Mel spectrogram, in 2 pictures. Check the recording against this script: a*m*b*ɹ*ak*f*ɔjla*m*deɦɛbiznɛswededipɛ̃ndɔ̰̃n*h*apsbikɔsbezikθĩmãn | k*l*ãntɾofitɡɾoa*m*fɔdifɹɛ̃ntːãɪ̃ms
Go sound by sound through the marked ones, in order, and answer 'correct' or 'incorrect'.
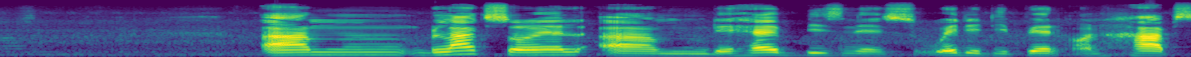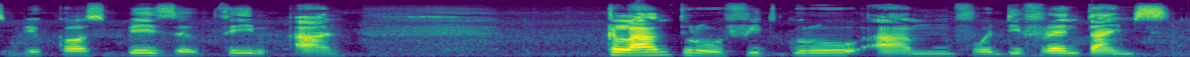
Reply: correct, incorrect: l, incorrect: s, correct, correct, correct, correct

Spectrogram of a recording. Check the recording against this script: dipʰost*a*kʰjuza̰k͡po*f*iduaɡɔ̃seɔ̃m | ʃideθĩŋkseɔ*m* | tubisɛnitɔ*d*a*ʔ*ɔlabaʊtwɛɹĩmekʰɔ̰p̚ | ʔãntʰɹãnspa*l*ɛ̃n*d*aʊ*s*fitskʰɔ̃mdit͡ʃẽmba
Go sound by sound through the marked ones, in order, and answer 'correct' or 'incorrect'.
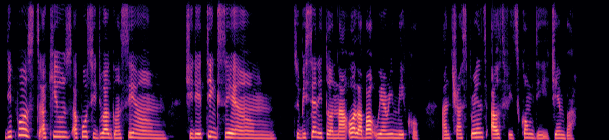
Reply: correct, incorrect: s, correct, incorrect: n, correct, incorrect: ɹ, incorrect: t, incorrect: t

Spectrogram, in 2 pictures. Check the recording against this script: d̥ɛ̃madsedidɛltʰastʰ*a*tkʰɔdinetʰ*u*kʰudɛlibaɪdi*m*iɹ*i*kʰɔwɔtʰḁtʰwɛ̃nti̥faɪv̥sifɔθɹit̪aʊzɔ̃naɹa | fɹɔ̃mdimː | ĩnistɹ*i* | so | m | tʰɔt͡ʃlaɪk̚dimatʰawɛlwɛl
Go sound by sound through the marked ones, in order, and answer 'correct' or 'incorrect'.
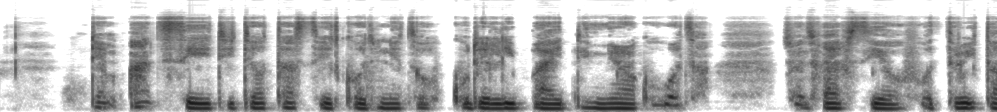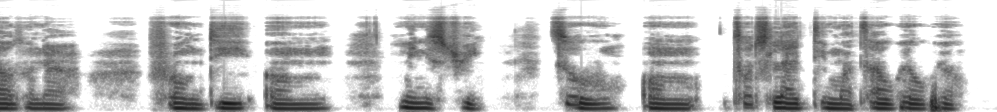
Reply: incorrect: e, incorrect: ɔ, correct, incorrect: a, correct

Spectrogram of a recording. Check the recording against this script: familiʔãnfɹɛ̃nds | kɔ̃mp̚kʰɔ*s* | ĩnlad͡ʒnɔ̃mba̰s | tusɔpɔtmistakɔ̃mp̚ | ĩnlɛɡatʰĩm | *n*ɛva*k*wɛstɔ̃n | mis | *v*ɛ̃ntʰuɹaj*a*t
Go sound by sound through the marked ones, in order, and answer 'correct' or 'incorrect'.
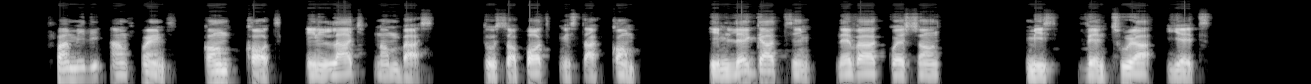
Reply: incorrect: t, correct, correct, correct, incorrect: ɛ

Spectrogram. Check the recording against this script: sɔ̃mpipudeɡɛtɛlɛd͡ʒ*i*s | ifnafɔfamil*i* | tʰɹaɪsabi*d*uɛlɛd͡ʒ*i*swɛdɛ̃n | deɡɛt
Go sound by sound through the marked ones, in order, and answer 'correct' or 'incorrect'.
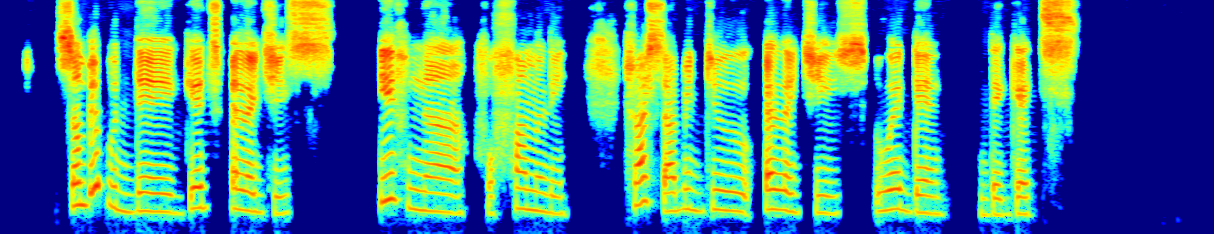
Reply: correct, correct, correct, correct

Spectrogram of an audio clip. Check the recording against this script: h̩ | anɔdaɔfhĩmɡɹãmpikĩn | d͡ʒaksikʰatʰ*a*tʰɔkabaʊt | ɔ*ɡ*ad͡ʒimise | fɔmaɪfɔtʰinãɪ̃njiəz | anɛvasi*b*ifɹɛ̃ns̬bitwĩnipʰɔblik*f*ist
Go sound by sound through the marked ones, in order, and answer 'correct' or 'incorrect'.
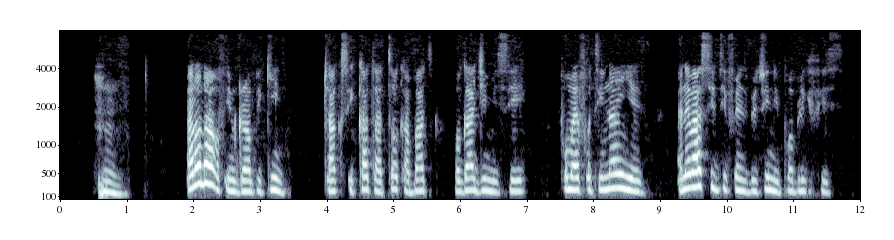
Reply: correct, correct, incorrect: d, correct

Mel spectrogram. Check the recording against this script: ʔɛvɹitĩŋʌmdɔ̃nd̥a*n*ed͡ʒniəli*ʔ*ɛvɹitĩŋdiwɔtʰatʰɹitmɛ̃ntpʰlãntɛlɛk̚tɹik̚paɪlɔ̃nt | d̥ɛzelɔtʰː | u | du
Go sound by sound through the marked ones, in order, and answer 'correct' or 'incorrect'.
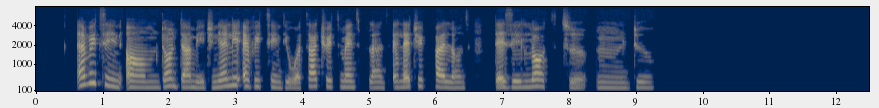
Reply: incorrect: m, correct

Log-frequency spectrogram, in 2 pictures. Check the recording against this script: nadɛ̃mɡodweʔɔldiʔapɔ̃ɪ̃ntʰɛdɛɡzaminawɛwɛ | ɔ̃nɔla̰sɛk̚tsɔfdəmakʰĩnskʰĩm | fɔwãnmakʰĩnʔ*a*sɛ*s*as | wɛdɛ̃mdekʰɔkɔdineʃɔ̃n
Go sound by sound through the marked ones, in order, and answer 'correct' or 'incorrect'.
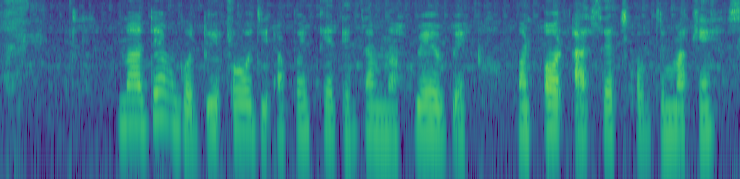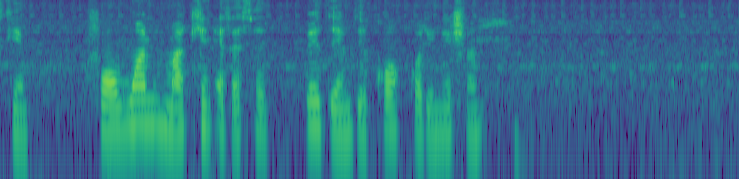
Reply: incorrect: ɛ, correct

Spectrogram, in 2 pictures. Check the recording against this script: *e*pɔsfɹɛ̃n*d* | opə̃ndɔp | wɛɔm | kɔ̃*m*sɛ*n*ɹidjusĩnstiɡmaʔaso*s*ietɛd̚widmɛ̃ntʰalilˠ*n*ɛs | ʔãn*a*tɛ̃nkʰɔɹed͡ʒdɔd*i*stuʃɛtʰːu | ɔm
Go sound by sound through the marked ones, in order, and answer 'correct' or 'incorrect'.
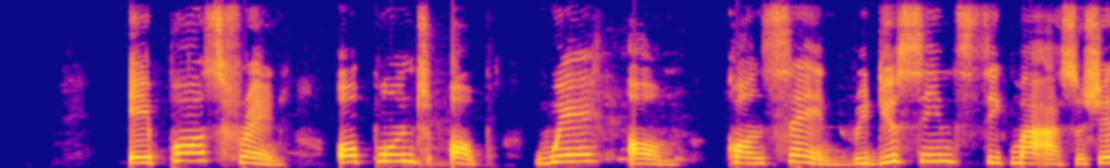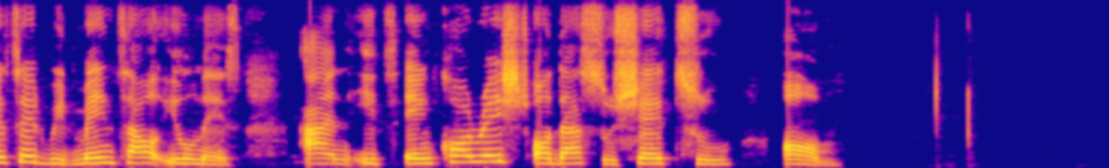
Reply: correct, correct, incorrect: n, correct, incorrect: ʃ, correct, incorrect: i, incorrect: a

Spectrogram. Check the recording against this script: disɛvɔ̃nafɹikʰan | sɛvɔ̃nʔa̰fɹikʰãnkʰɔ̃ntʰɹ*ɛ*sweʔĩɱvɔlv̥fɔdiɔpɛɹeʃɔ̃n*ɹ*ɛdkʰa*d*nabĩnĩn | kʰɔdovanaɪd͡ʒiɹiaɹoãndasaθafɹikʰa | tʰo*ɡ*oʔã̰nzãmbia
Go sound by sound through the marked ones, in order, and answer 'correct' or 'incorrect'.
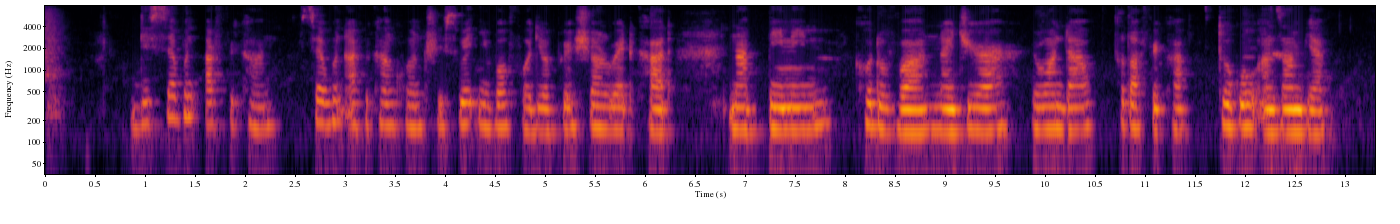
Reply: incorrect: i, correct, correct, correct

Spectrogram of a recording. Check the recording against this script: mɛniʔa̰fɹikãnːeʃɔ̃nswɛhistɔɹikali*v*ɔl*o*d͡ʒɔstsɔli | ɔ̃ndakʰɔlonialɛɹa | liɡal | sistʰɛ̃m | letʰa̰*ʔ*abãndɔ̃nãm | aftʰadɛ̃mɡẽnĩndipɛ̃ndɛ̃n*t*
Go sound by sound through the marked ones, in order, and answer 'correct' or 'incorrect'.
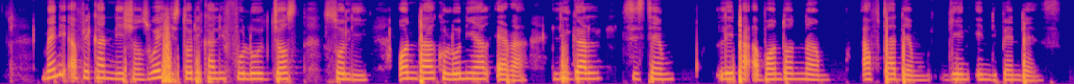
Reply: incorrect: f, correct, correct, incorrect: s

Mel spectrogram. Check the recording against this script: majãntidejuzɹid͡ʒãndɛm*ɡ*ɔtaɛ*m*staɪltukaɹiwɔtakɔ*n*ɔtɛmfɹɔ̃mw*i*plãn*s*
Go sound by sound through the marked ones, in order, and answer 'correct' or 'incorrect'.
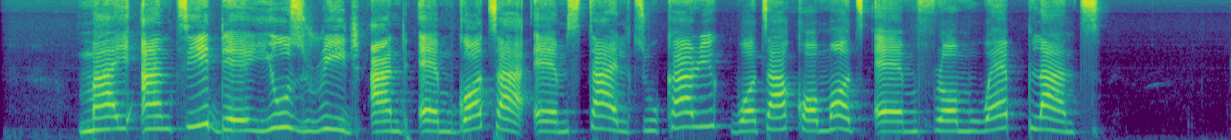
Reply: correct, correct, incorrect: m, incorrect: ɛ, incorrect: t

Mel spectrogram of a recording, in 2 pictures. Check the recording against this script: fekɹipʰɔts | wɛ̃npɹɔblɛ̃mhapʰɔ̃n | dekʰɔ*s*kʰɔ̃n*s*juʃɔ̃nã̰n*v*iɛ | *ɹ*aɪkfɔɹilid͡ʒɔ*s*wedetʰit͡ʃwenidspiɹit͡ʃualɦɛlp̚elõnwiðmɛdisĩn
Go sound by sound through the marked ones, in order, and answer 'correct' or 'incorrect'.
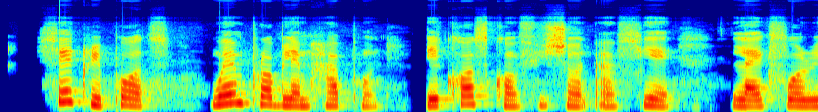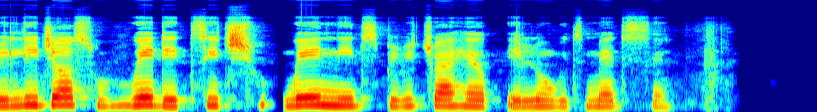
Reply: correct, incorrect: f, incorrect: f, incorrect: l, correct

